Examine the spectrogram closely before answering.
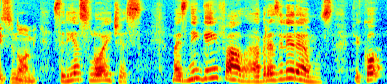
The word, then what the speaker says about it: Sleutjes: com a gente agora, vai falar como se pronuncia esse nome. Seria Sloites, mas ninguém fala, abrasileiramos. Ficou Esleutes.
